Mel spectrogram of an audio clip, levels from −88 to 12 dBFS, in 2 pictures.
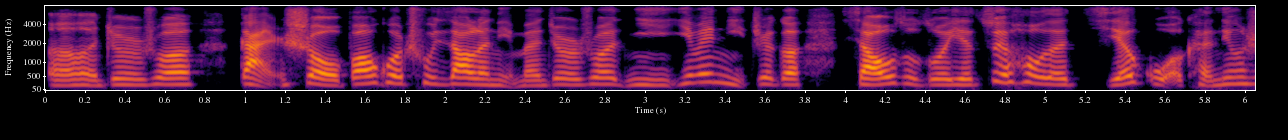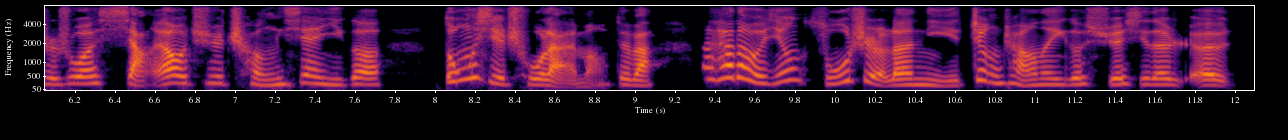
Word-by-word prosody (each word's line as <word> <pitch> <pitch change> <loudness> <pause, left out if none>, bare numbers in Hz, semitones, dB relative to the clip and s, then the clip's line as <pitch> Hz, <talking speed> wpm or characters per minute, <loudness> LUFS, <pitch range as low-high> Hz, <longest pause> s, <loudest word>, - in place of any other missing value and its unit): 呃， 185 +1 0
就 210 +2 -4
是 200 - -7
说 215 0 +4 0.2
感 - - +6
受， 190 - +5
包 240 +6 +6
括 260 - +3
触 255 - -7
及 220 - -16
到 225 -1 +8
了 205 - +2
你 180 - -11
们， 175 +1 -6
就 210 +2 -4
是 200 - -3
说 225 0 -2
你 195 -1 -10
因 265 +6 -7
为 295 - +1
你 235 -7 -10
这 225 - -5
个 205 -1 +2 0.2
小 210 +1 +8
组 235 -4 -8
作 205 0 -3
业， 200 0 -1
最 280 +8 0
后 285 -4 -1
的 210 -2 0
结 210 +3 -1
果 235 -6 -6
肯 170 - -7
定 230 +2 -6
是 220 - -6
说， 245 +2 0
想 255 - 0
要 260 +2 +5
去 255 0 -7
呈 210 -3 -4
现 235 -1 -3
一 200 - -10
个 215 -1 -1 0.3
东 330 +8 -1
西 - - 0
出 - - -3
来 - - +3
嘛， - - -12
对 - - -6
吧。 - - +2 0.2
那 405 - -5
他 450 - +5
都 435 - +3
已 - - -5
经 345 +6 -4
阻 235 0 -7
止 - - 0
了 200 +1 +2
你 180 -4 -9
正 360 -7 -2
常 255 - -3
的 210 - -4
一 - - -5
个 215 +1 -4
学 215 -2 -3
习 215 - -8
的 210 0 -1
呃， 190 -2 -1
215 Hz, 335 characters per minute, -21 LUFS, 205-250 Hz, 0.3 s, 到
